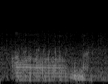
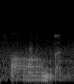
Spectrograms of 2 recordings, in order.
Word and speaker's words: almond: In English, the L here is silent. So you do want to say, much like in salmon, you want to say, almond, almond, almond.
